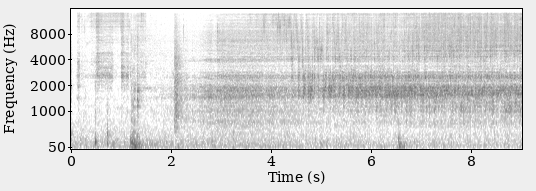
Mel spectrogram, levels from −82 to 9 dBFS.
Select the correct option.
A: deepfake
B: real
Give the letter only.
B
